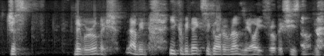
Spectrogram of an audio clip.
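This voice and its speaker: A man speaks at a fairly quick pace and a medium pitch. His tone is dark and mellow, and somewhat breathy. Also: ordinary pitch variation. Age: 60s. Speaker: chef. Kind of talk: interview.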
